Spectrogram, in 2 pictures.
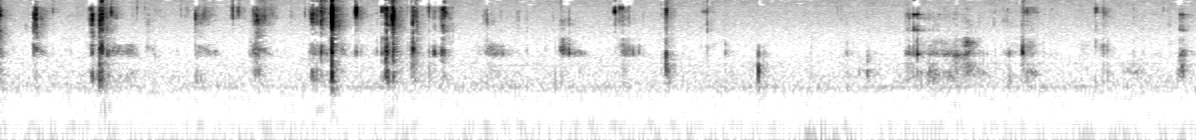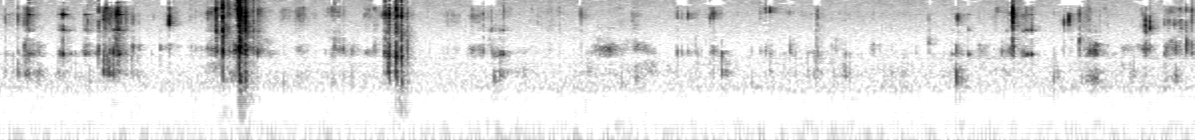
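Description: Crunching and chewing sounds of food being eaten close up, with no animal calls heard.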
